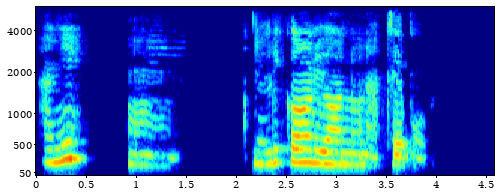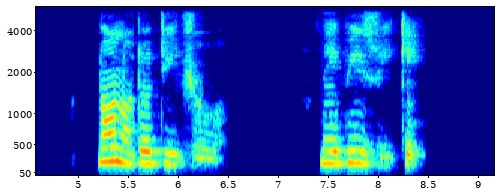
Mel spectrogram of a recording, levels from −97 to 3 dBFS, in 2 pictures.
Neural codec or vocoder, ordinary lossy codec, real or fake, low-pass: none; AAC, 24 kbps; real; 5.4 kHz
